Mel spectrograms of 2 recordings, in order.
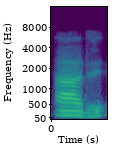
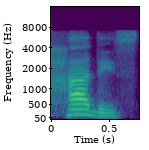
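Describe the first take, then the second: First: The word starts with a silent H. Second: The word starts with a strongly breathed H. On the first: The speaker calls it wrong. "muitas pessoas falam Hades, só que não é Hades" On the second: The speaker calls it right. "é Hades ... esse H aqui é aquele H do Haldus"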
